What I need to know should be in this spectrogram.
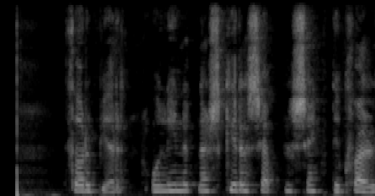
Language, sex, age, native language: Icelandic, female, 13, Polish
